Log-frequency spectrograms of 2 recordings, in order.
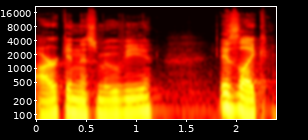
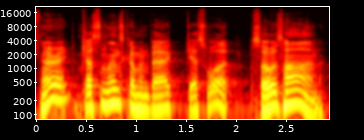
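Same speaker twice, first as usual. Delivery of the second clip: franchise announcing; 6 semitones higher than usual. Retold or imitated. Voicing the franchise's casual announcement.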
